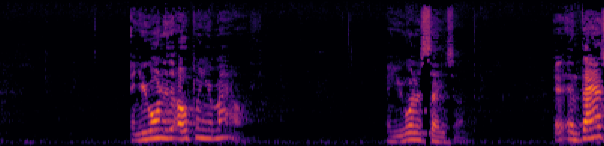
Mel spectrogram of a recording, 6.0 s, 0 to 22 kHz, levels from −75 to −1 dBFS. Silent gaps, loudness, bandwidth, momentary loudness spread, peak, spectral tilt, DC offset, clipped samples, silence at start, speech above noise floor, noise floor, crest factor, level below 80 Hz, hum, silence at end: none; -30 LUFS; over 20 kHz; 26 LU; -10 dBFS; -3 dB/octave; under 0.1%; under 0.1%; 1.3 s; 28 dB; -58 dBFS; 24 dB; -78 dBFS; none; 0 s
